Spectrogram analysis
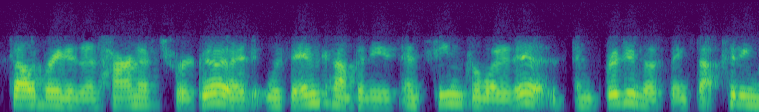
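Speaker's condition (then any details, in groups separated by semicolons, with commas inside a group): No condition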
